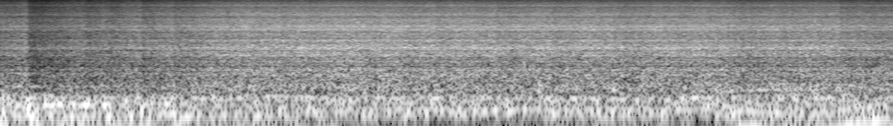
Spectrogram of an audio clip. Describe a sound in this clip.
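Traffic rumbles steadily on a busy road.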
